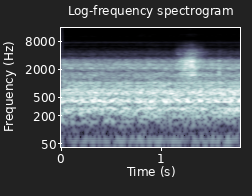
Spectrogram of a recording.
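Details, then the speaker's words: Lionel Conrail SW1 switcher's smoke unit running after return from Lionel warranty service, with smoke coming out: only a soft, steady airy hiss, with no buzzing, rattling or hum; quiet as a mouse, apparently fixed. "But it's quiet as a mouse. Beautiful."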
